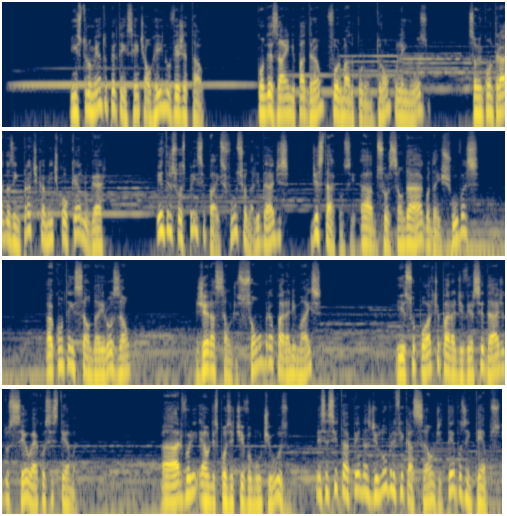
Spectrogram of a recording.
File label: Explainer, Brazilian; Tech & Startups; Portuguese; Male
